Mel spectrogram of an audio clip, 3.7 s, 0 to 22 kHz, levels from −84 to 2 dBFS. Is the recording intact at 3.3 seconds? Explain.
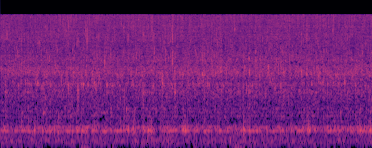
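No. At 3.3 s, as throughout, the audio is read two samples at a time, so it plays at double speed, an octave high.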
